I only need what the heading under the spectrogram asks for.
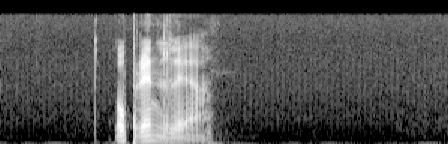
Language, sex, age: Norwegian, male, 36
